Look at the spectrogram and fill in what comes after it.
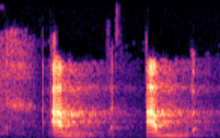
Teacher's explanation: இப்போ அப் அப் அப்படின்னு சொன்னா வாய் மூடி இருக்கும். அப் அப்படின்னு சொன்னா வாய் மூடி இருக்கும், ஏர் வந்து வெளியே போகவே போகாது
